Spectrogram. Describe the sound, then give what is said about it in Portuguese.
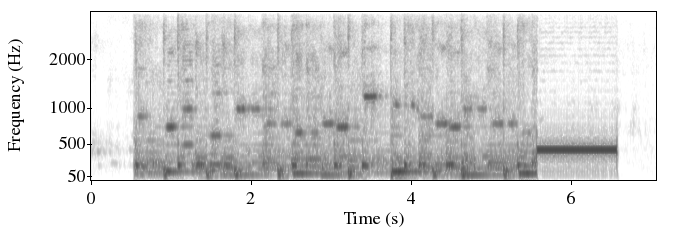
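Telephone hold music while a call is being transferred, playing steadily for about five seconds before switching to a single sustained steady tone that lasts about a second and then cuts off. “Já te transfiro a ligação, só um momento.”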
